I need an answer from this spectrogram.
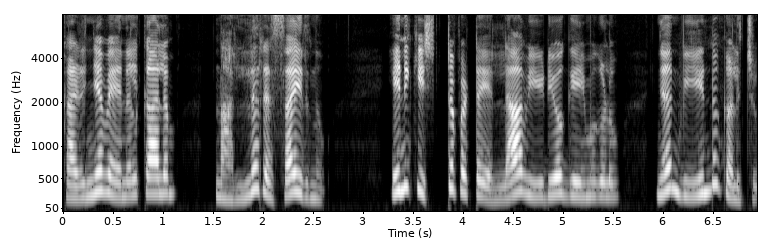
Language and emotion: Malayalam, happy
